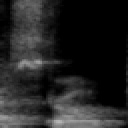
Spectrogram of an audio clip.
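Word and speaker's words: Strachan: How did he do that? Because it's a CH in there. It's like, come on, that can't be pronounced like that. – Yeah, I don't know. It's a Celtic name, I think I've heard him say, but somehow it gets pronounced Strawn.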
